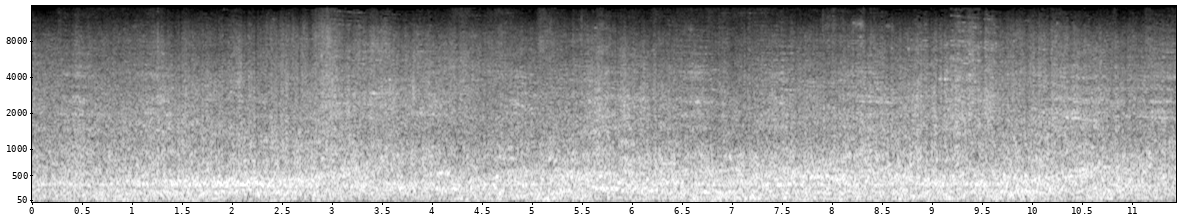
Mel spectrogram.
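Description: Double-stack intermodal container train's well cars passing close at speed: a steady, loud rumble of steel wheels on rail, with occasional clacks over rail joints.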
